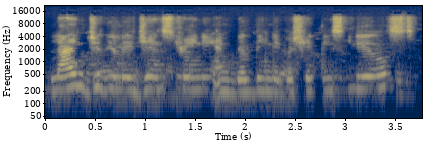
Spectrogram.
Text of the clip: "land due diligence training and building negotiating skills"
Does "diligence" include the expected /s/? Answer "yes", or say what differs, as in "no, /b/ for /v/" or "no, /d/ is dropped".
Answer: yes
